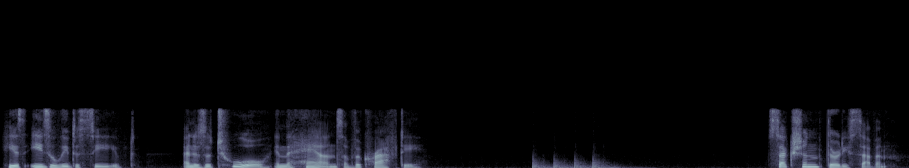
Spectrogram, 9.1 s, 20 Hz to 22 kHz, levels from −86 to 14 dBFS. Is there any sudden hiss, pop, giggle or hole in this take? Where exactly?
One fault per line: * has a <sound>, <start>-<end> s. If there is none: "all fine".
* has a thud, 5.3-6.6 s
